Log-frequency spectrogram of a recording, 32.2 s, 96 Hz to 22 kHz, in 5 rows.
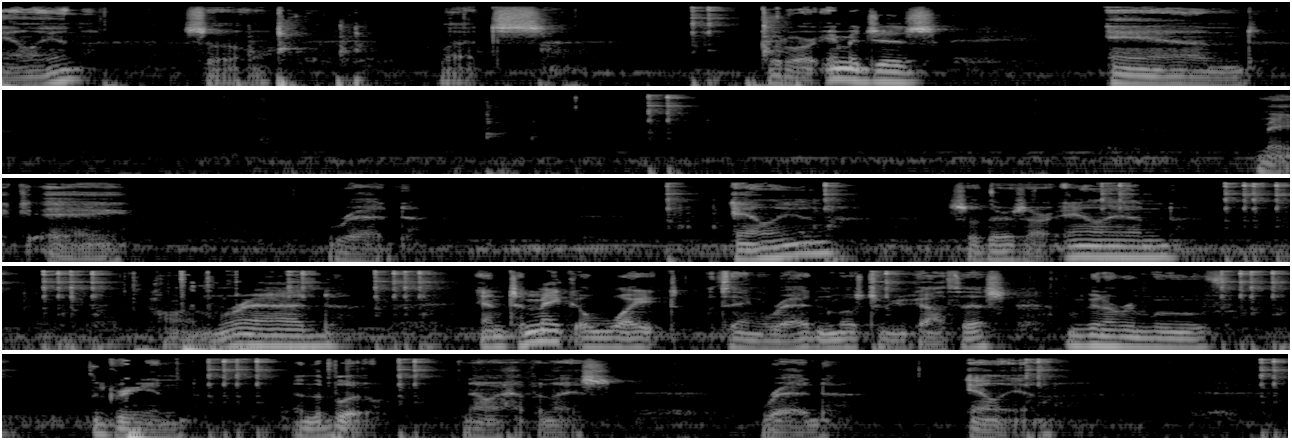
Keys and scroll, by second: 19.9-20.9 typing, 26.3 0.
